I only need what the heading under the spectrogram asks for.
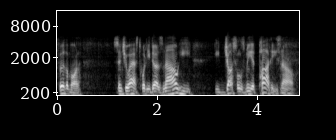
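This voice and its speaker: Haunted obsessed husband, husky, lively swings in pitch, old lo-fi radio sound. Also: male voice, moderate pace. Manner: tense, brooding, jumpy. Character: haunted, obsessed husband Harry, middle-aged architect. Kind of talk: 1940s radio drama acting. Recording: dull old radio broadcast.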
